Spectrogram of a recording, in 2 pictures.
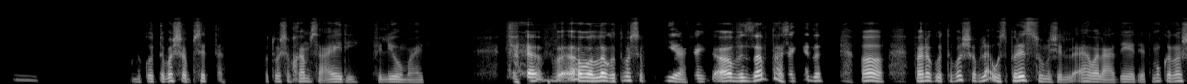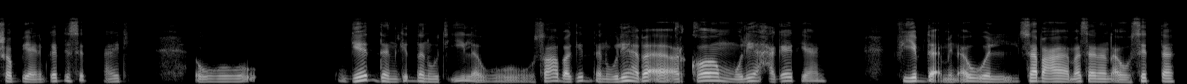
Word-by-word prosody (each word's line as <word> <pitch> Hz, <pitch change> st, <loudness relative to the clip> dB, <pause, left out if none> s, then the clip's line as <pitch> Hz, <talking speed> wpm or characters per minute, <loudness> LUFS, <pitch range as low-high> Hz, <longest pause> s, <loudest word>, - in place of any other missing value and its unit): امم. 200 Hz, -3 st, -22 dB, 1.0 s
أنا 120 Hz, -, -15 dB
كنت 135 Hz, 0 st, -5 dB
باشرب 160 Hz, 0 st, 0 dB
6، -, -, -6 dB, 0.4 s
كنت -, -, -16 dB
باشرب -, -, -6 dB
5 140 Hz, -1 st, -3 dB
عادي 115 Hz, -1 st, -3 dB
في -, -, -14 dB
اليوم 115 Hz, -2 st, -4 dB
عادي، 105 Hz, +1 st, -13 dB, 0.7 s
ف -, -, -6 dB, 0.4 s
ف -, -, -2 dB
آه -, -, +7 dB
والله 165 Hz, +1 st, +10 dB
كنت 150 Hz, +1 st, -1 dB
باشرب 180 Hz, -1 st, -2 dB
كتير 160 Hz, -4 st, -1 dB
عشان 130 Hz, +4 st, -6 dB
آه 170 Hz, -, +9 dB
بالضبط 170 Hz, +8 st, +3 dB
عشان 155 Hz, -, -2 dB
كده، 170 Hz, -2 st, -3 dB, 0.4 s
آه، 170 Hz, -5 st, +7 dB, 0.3 s
فأنا 155 Hz, +3 st, +5 dB
كنت 155 Hz, -2 st, -6 dB
باشرب 185 Hz, -5 st, -1 dB
لأ 195 Hz, -, 0 dB
وإسبريسو 170 Hz, +1 st, +4 dB
مش 125 Hz, -4 st, -7 dB
القهوة 130 Hz, +5 st, -2 dB
العادية 120 Hz, +1 st, -4 dB
ديّة، 115 Hz, -, -9 dB
ممكن 150 Hz, 0 st, -5 dB
أشرب 145 Hz, -3 st, -2 dB
يعني 115 Hz, -3 st, -3 dB
بجد 155 Hz, +6 st, -6 dB
6 155 Hz, -, -8 dB, 0.2 s
عادي، 135 Hz, +2 st, -12 dB, 0.6 s
و 130 Hz, +2 st, -8 dB, 0.9 s
جدًا، 165 Hz, +2 st, -1 dB
جدًا 135 Hz, +3 st, -6 dB
وتقيلة 95 Hz, -, -7 dB
و 60 Hz, -, -8 dB, 0.5 s
وصعبة 150 Hz, -2 st, -2 dB
جدًا، 150 Hz, -2 st, -8 dB
وليها 155 Hz, +7 st, -1 dB
بقى -, -, +2 dB
أرقام 160 Hz, +1 st, 0 dB
وليها 150 Hz, +7 st, -3 dB
حاجات 155 Hz, -, -5 dB
يعني، 85 Hz, -2 st, -8 dB, 0.7 s
في 150 Hz, -, -6 dB
يبدأ 155 Hz, -3 st, +1 dB
من -, -, -10 dB
أول 120 Hz, -, -3 dB
7 135 Hz, -3 st, +3 dB
مثلًا 135 Hz, 0 st, -1 dB
أو 110 Hz, -1 st, -3 dB
6، 140 Hz, +2 st, -3 dB
140 Hz, 155 wpm, -24 LUFS, 125-160 Hz, 1.0 s, والله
